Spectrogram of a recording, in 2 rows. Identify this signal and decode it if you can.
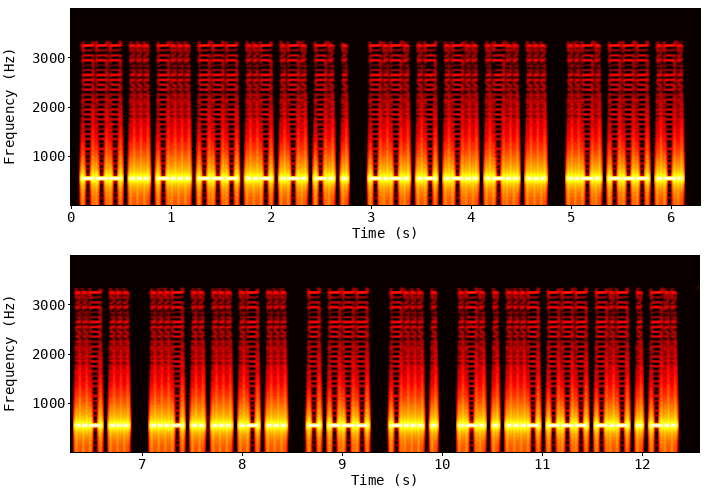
Morse code, heard as a keyed tone, about 36 wpm, 550 Hz. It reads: OSBOURNE CALLS FOR US VISAS TO BE REVOKED
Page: news headlines in morse code at 35 wpm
